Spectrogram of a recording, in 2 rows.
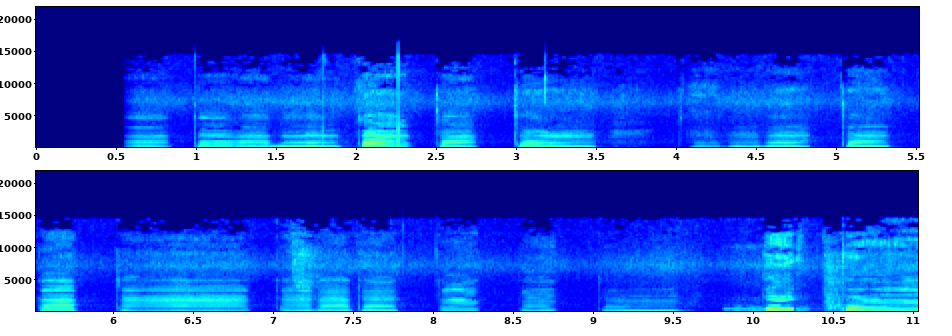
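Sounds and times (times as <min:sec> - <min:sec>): person humming a slow tune: 0:00.6 - 0:11.0.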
